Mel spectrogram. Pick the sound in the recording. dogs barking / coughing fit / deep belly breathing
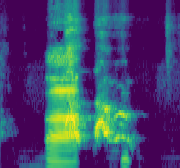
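dogs barking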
